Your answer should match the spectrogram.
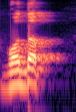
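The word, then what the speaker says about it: غضب: Pengucapannya saja lebih susah, godop. Godop, nah, susah Pak. Ghain susah, dot susah, ba itu qalqalah.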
